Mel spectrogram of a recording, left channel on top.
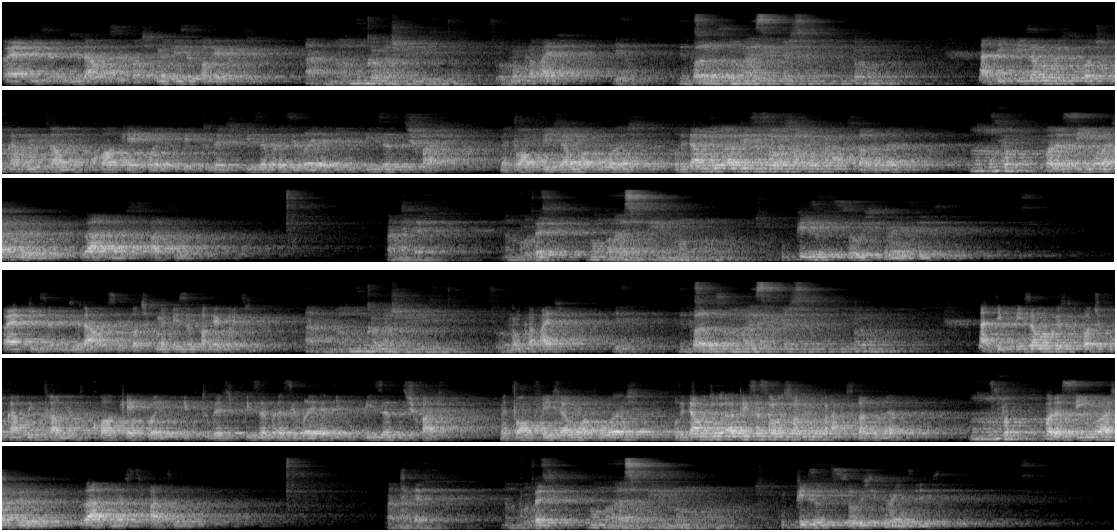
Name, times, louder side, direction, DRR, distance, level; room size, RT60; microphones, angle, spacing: voice 1, 0.0-2.5 5.0-5.6 6.9-7.1 9.4-15.5 16.1-17.5 17.9-20.1 21.6-22.7 23.0-24.1 26.4-26.5 27.6-27.8 30.2-31.6, right 2 dB, 70° right, -1 dB, 0.8 m, -19 dB
voice 2, 3.0-4.6 4.9-5.1 6.1-6.3 6.7-8.8 20.8-21.2 26.1-26.6 27.2-27.7 28.1-29.9 30.3-30.6 32.4-32.5, equal, 5° right, -9 dB, 1.7 m, -28 dB
9.1 x 4.3 x 5.1 m, 2.8 s
head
